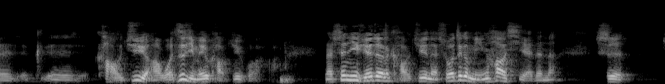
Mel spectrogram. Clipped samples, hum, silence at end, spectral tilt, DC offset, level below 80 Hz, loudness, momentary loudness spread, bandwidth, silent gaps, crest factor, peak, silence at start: under 0.1%; none; 0.35 s; -6.5 dB/octave; under 0.1%; -64 dBFS; -23 LUFS; 20 LU; 7.6 kHz; none; 18 dB; -6 dBFS; 0 s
